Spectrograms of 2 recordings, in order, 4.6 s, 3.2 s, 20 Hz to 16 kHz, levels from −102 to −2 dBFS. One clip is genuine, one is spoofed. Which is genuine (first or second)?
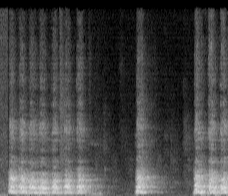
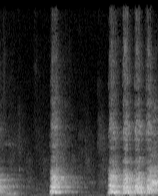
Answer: second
